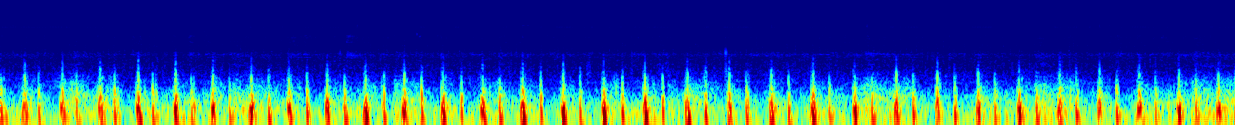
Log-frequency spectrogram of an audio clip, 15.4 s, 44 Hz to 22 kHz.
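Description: Rapid thudding heartbeat near 120 a minute, with slightly uneven spacing and strength, fitting a fast irregular heart rhythm.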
